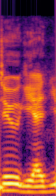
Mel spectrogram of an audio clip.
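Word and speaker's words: Doege: Yeah, West Virginia's quarterback, Jarrett Doge, or is that how – I think it's Doogie, maybe? – Doogie, you're right. I knew it was – it's something that's two syllables.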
